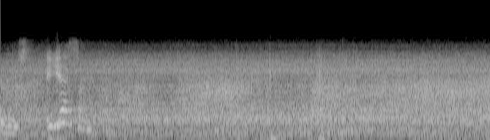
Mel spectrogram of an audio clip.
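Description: A vacuum cleaner hums steadily.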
